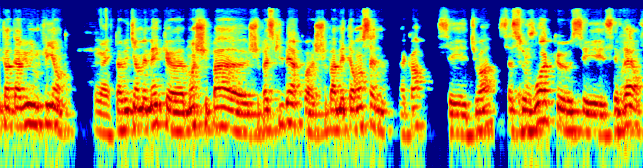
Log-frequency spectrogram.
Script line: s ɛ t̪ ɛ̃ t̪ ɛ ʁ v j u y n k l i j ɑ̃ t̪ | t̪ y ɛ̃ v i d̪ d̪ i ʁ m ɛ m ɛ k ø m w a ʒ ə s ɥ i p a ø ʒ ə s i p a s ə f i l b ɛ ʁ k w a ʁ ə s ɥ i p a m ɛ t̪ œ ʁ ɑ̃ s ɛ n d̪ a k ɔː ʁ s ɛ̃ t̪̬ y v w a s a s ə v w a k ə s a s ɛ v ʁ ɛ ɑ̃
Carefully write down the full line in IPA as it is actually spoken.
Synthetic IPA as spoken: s ɛ t̪ ɛ̃ t̪ ɛ ʁ v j u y n k l i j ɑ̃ t̪ | t̪ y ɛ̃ v i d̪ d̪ i ʁ m ɛ m ɛ k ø m w a ʒ ə s ɥ i p a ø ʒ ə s i p a s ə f i l b ɛ ʁ k w a ʒ ə s ɥ i p a m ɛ t̪ œ ʁ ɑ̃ s ɛ n d̪ a k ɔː ʁ s ɛ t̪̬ y v w a s a s ə v w a k ə s ɛ s ɛ v ʁ ɛ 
